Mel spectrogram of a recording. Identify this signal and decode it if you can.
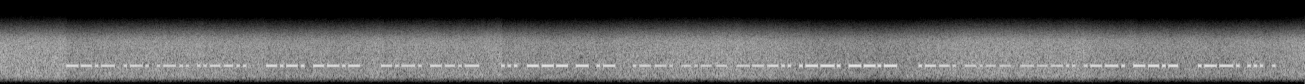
Morse code, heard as a keyed tone, hand-sent with a bug key, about 38 wpm, 880 Hz, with heavy radio static. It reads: QRL? CQ CQ SOTA PY8PQ PY8PQ PSE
